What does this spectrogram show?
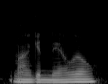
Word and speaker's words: Manganiello: I can never pronounce his name. Manganiello.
